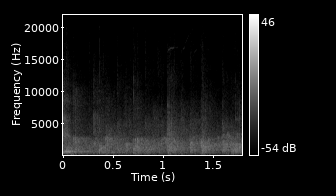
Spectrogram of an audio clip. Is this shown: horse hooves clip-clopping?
no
